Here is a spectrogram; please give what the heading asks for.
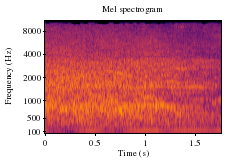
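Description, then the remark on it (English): A loud, dense crowd of worshippers shouting together at a preacher during a prayer session, a sustained roar easing off slightly toward the end. “As you are shouting at me, something is jumping out of your life.”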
